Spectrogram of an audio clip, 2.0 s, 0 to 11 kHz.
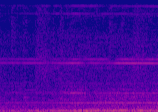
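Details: Nissan S13 240SX with Stu Kelly Motorsports fuel hanger, Walbro 450 pump rewired on a 30-amp relay, key on: thin high whine switches on and holds steady, no rattle or surging, no leaks; pump running normally.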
